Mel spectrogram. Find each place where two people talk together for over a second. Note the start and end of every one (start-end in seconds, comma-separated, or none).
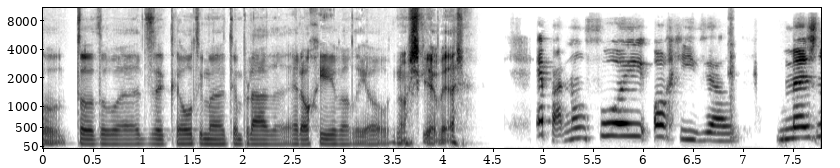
none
